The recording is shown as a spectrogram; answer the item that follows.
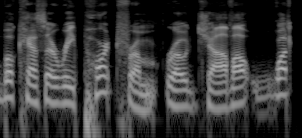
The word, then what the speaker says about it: Rojava: Is that, am I pronouncing that right? – Rojava, yeah.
